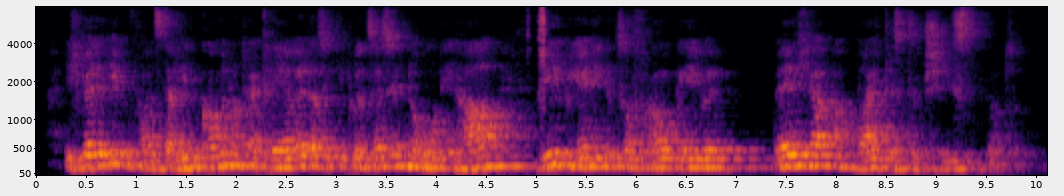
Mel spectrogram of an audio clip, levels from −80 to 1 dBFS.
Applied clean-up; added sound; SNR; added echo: neural separator model SepFormer DNS4.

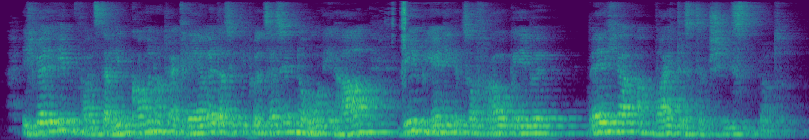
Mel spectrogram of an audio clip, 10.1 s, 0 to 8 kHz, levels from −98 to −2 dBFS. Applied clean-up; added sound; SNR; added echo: none; Domestic sounds, home sounds; 15 dB; reverberation time 1.1 s.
